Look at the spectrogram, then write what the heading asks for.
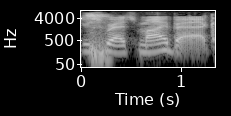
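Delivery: creepy, unsettling voice with unnerving inflection. Recalling what a mechanic once said to them, imitating a creepy mechanic. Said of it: "creeped out by the way he said it".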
